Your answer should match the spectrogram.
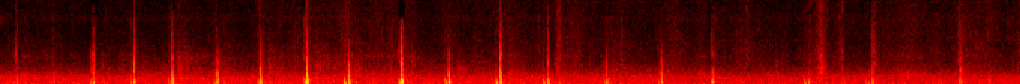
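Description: Quick running footsteps of a person along a rain-soaked street, many sharp, evenly spaced steps in a steady rhythm, fairly faint, with no voices.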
